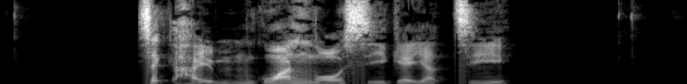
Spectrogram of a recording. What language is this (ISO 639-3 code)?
yue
